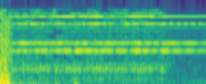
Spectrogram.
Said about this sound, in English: First, that phone over there is going to ring.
